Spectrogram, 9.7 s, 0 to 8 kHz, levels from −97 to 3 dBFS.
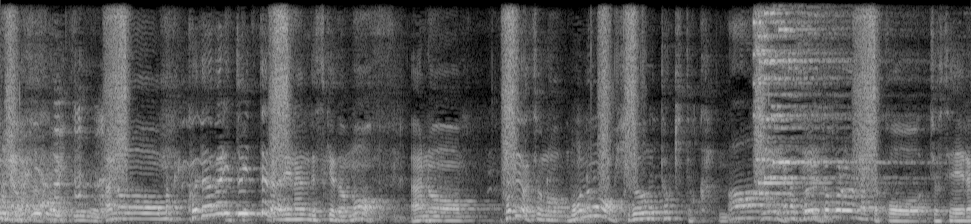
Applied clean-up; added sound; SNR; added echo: none; Liquid; 11 dB; reverberation time 1.0 s.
